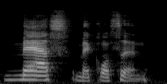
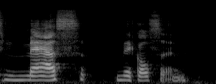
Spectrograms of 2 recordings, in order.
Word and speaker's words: Mads Mikkelsen: It is Mads Mikkelsen. Okay. I don't know what happened to that D. Is that mysterious, like, silent D? yeah. It's Mads Mikkelsen.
